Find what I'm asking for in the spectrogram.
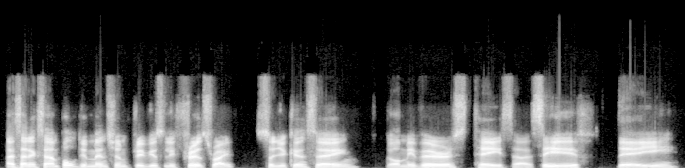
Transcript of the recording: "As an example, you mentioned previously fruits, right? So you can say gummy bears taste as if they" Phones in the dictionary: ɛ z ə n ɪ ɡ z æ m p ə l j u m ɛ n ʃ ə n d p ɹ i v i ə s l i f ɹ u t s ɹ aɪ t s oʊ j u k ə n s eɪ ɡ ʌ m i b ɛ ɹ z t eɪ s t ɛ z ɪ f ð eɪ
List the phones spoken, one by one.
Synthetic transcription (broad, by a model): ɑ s ə n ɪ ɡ s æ m p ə l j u m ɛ n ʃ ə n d p ɹ i v i ə s l i f ɹ u t s ɹ aɪ t s oʊ j u k ə n s eɪ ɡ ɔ m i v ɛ ɹ s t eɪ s ɑ s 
